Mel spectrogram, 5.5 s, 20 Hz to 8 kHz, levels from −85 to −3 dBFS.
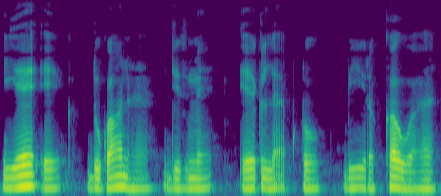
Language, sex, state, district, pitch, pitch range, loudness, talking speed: Hindi, male, Uttar Pradesh, Saharanpur, 105 Hz, 105-115 Hz, -19 LUFS, 120 wpm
